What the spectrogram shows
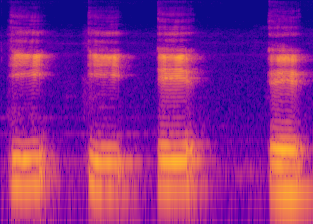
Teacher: जीवा के आधार पर तीन अग्र स्वर मध्य स्वर पश्च स्वर जीभ के सबसे अग्र भाग से उच्चारण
